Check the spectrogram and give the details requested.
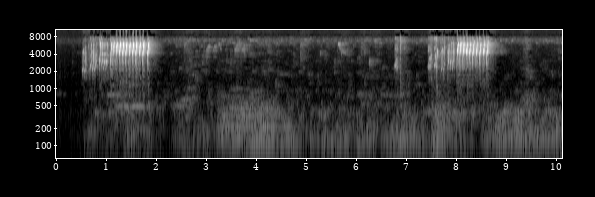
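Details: Flamboyan giving its ngebren song twice, about six seconds apart: each time a loud, tight burst of rapid high buzzy pulses lasting about a second, between stretches of low rumbling background noise.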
